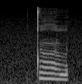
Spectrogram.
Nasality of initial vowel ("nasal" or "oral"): nasal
